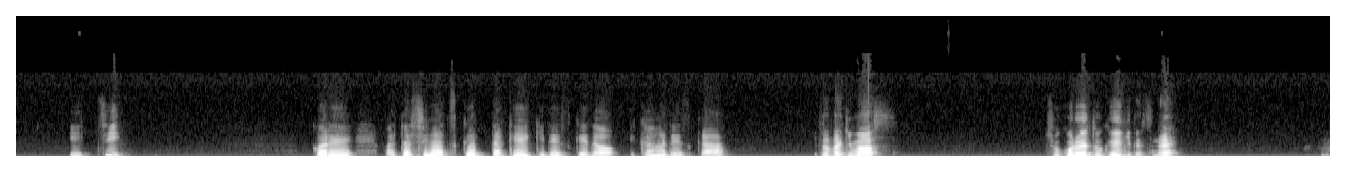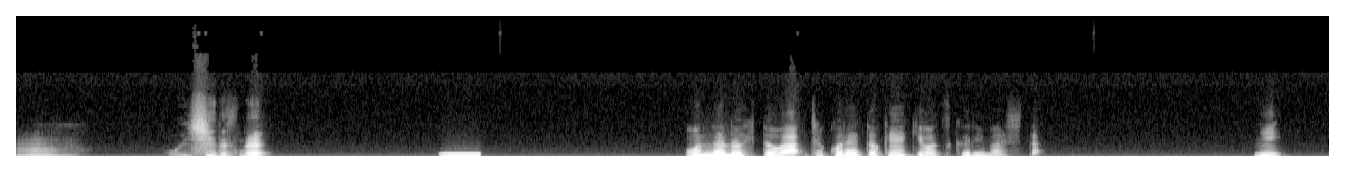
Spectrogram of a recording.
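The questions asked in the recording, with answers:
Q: 女の人はチョコレートケーキを作りました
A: 正しい(○)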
